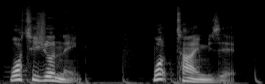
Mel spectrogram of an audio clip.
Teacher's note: So WH word questions, the intonation falls.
